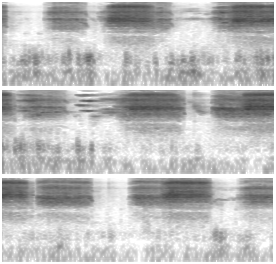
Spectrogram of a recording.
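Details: Myna chicks, described as yellow babies, begging as a parent brings food with white pieces. Harsh, hissing rasps in long bursts, repeated roughly every second or so, with faint rustling between.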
